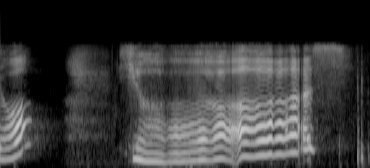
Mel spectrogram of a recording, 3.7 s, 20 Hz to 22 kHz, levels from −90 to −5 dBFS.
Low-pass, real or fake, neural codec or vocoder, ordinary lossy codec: 7.2 kHz; real; none; none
